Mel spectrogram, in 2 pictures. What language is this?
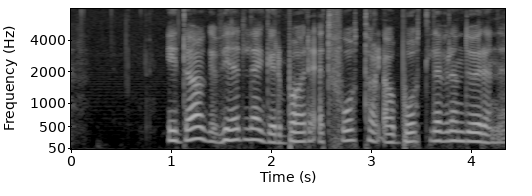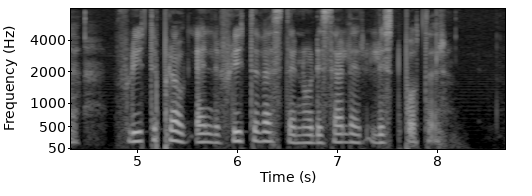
Norwegian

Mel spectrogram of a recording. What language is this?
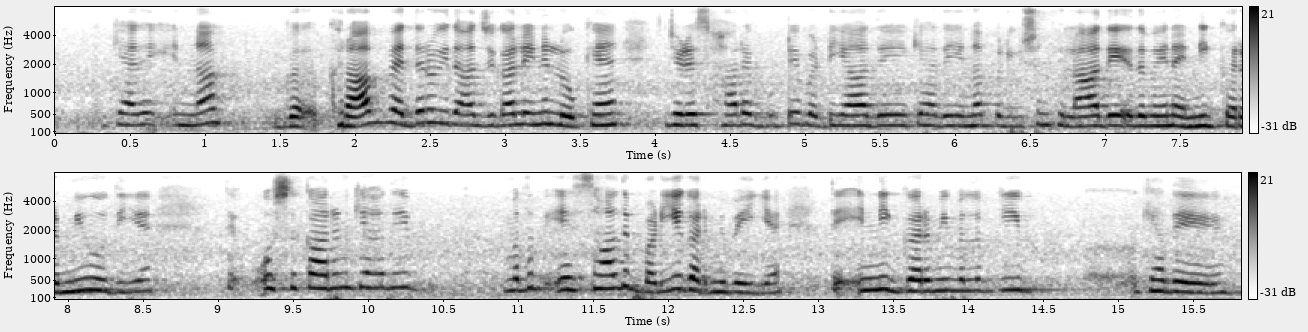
Dogri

